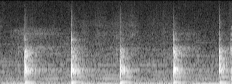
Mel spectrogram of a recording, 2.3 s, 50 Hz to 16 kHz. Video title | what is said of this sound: Claret Ash 3 Ways - Snack Bowls from One Tree - Canberra ACT Harvest | I've got a piece on this wood that I know is exceptionally dense, which is right here, and you can tell that because of all the way the grain runs. And it sounds almost identical.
